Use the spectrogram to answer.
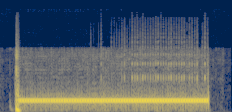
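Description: A Skype outgoing call tone sounds as a single steady, mid-pitched electronic tone that holds for about two seconds at constant loudness and then stops abruptly, heard alone.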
